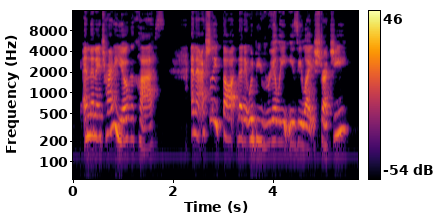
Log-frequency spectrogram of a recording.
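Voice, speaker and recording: With an American accent, the speaker moves at a fairly quick pace through very wide pitch swings. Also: woman, fairly high pitch for a woman. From Brooklyn, New York. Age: 30s. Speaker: yoga teacher and activist. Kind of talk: interview.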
